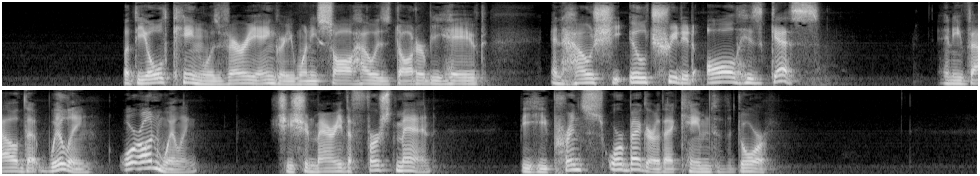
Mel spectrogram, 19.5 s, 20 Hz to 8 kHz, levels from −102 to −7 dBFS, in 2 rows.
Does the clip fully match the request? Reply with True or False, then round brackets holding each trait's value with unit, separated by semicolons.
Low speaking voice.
True (120 Hz)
